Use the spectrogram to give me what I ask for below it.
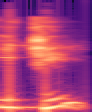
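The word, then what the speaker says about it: いち: So number 1 is pronounced as ichi in Japanese.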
